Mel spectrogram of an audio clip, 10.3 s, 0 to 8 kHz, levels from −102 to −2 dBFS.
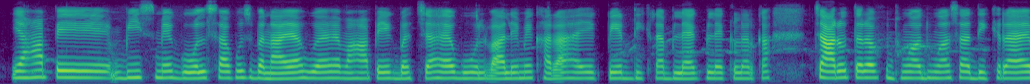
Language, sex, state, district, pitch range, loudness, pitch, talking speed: Hindi, female, Bihar, Purnia, 210-230 Hz, -26 LUFS, 220 Hz, 210 wpm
